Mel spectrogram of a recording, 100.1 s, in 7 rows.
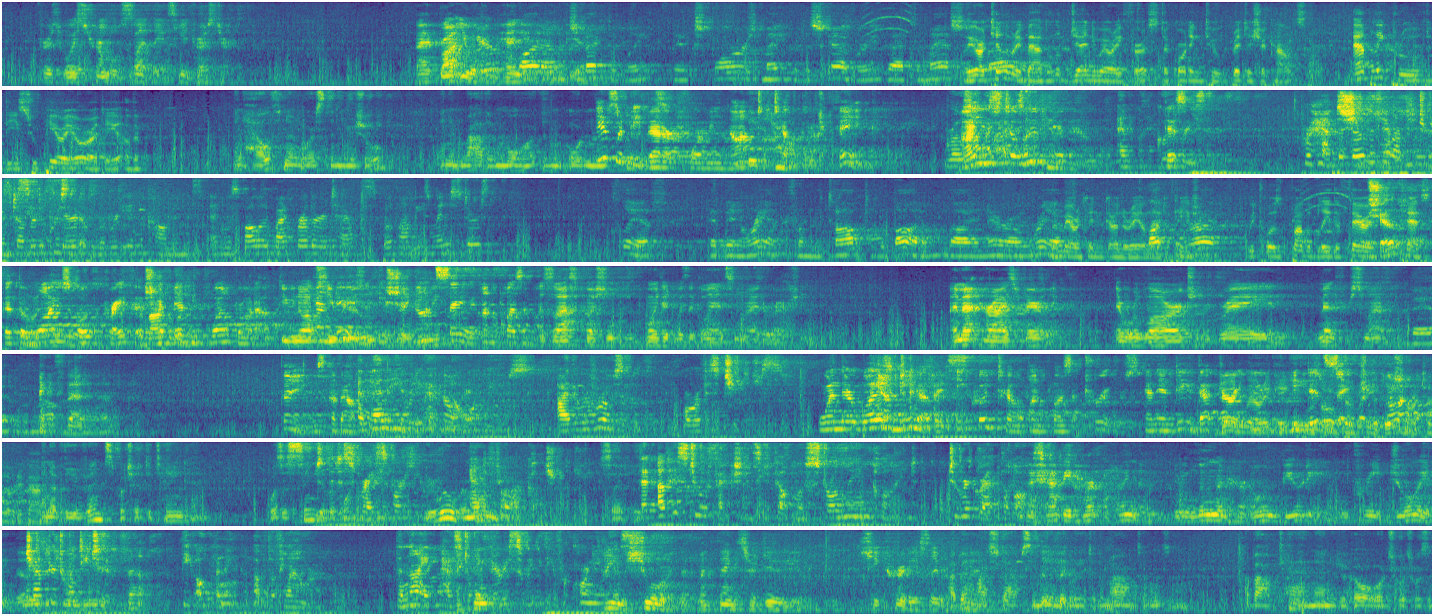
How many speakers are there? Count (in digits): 7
